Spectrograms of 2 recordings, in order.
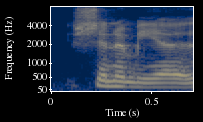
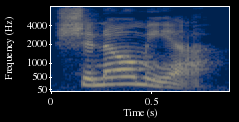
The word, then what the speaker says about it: Shinomiya: to just read it that it it makes sense in how just you would read it in english like shinomiya is just shinomiya like you don't you don't really think about it but they say it like shanomia and it's like i'm going to kill you all this is that's not how anyone says anything it and it's so weird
